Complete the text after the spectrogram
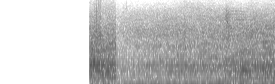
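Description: A football is struck hard with a thump.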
